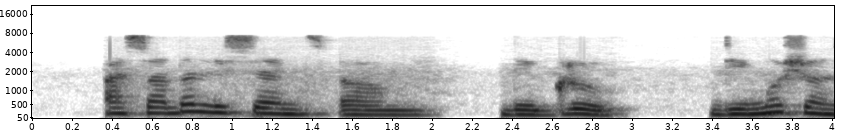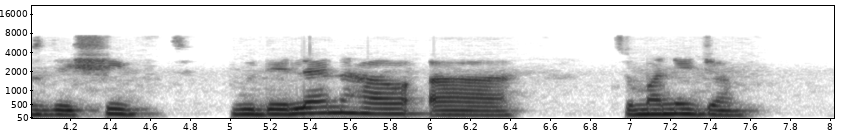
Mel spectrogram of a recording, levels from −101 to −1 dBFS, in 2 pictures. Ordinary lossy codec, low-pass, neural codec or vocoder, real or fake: none; 7.2 kHz; none; real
